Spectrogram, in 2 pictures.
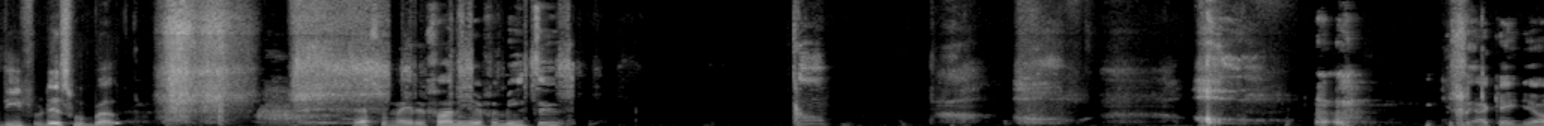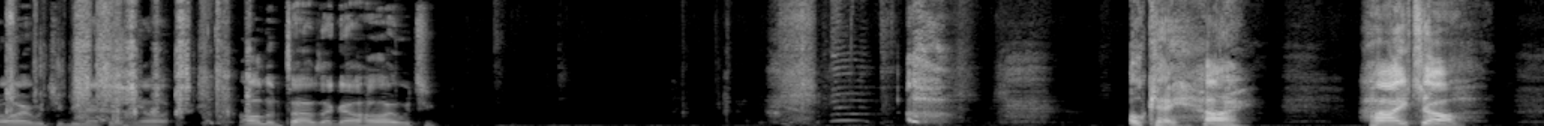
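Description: A man laughs loudly into a close microphone.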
